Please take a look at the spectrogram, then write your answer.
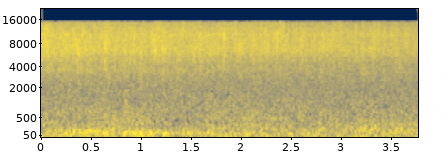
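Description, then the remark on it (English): Heavy rain pours down steadily while low, rumbling thunder rolls underneath, a dense and continuous storm sound with no voices present. “With the storm still raging, they all stayed in the vehicle, however, waiting and hoping that soon things would calm down.”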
